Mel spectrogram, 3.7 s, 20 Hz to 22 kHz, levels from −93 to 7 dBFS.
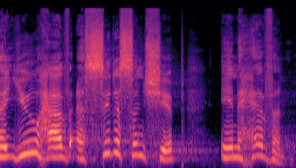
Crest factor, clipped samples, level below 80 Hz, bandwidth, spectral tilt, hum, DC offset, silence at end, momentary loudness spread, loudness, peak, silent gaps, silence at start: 18 dB; under 0.1%; -70 dBFS; 18 kHz; -2.5 dB/octave; none; under 0.1%; 0.15 s; 10 LU; -21 LUFS; -4 dBFS; none; 0 s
